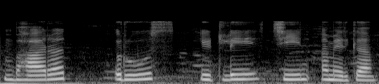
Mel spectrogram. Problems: constant background noise, continuous background conversations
